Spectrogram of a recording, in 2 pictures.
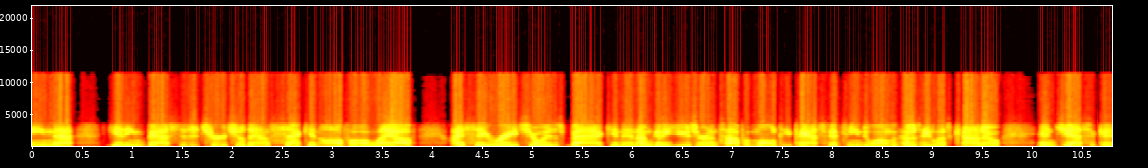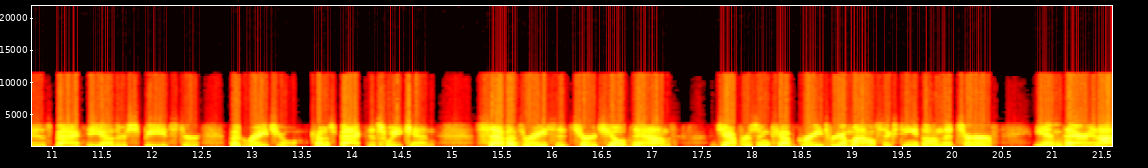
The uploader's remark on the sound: will also call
